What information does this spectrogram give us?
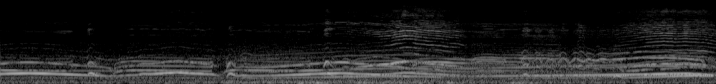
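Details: Night chorus of young storm petrels (Matamanoa bird) on Matamanoa Island, Fiji, hidden in bushes; many overlapping wavering wails blend into a continuous moaning, with high trilling chirps in the background.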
